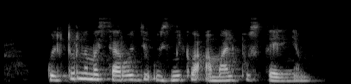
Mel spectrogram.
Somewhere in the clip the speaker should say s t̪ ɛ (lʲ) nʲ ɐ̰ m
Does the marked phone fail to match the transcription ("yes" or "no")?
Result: no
